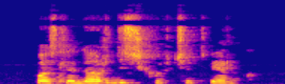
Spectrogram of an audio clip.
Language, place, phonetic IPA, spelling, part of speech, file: Russian, Saint Petersburg, [ˈpos⁽ʲ⁾lʲe ˈdoʐdʲɪt͡ɕkə f‿t͡ɕɪtˈvʲerk], после дождичка в четверг, adverb, LL-Q7737 (rus)-после дождичка в четверг.wav
- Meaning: when pigs fly ("never", expressed by an idiom describing an event that cannot possibly ever occur)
